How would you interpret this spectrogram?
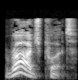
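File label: "rajput", British English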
